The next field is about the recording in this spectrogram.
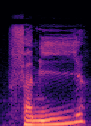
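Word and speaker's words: familles: Final S not pronounced fami singular form fami plural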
